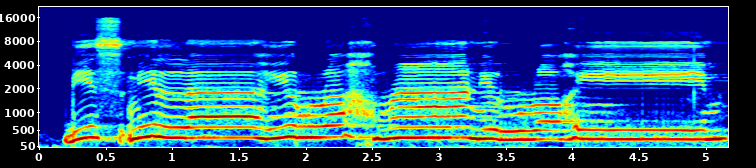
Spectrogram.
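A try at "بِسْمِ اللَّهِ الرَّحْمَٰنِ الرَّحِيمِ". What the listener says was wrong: Oke, la dan ma-nya kepanjangan, 2 harokat ya Bunda ya. Bismillahirrahmanirrahim.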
